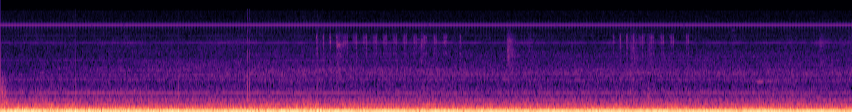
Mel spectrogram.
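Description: Steady low rumble of a passenger train rolling slowly on the rails, heard from inside the coach. Two short runs of rapid high ticks come about three seconds in and again near the end.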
